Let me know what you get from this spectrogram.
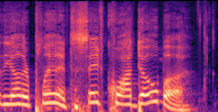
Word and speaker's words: Qdoba: I said, how do you actually pronounce the name of this place? Because I've heard Qdoba and Kadoba. And she was like, oh, you're not going to like this. And I was like, what? She goes, it's actually properly pronounced Quadoba.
